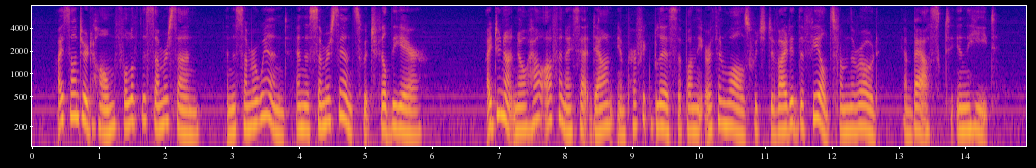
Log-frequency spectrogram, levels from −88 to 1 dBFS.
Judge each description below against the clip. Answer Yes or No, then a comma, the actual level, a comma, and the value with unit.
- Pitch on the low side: No, medium, 185 Hz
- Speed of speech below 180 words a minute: No, average, 195 wpm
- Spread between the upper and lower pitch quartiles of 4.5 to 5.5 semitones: No, average, 3.3 semitones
